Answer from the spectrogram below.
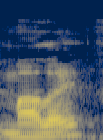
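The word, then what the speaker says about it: Mahle: And then we have our male, which is actually the correct way to pronounce that, male.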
